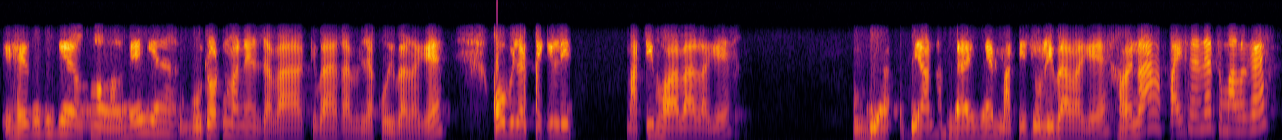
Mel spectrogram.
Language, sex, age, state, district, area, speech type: Assamese, female, 60+, Assam, Morigaon, rural, conversation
